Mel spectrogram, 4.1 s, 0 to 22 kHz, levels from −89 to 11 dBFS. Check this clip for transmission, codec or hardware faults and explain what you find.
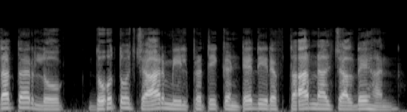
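There are two problems here: coding damage across the whole clip, and a couple of brief dropouts.

Low-delay AAC compression runs the whole way through. The speech sounds rough and grainy, with noise filling the gaps between harmonics and a thin, synthetic top end. That's likely AAC-ELD's short frames starved of bits, fitting something around 32 kbps.

AAC frame loss with muting shows up at 1.04 to 1.08 s and again at 2.96 to 3.00 s. Each gap is consistent with a single lost frame that the decoder zeroed. The overlapping windows fade the sound out and back in, so you hear brief dips.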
